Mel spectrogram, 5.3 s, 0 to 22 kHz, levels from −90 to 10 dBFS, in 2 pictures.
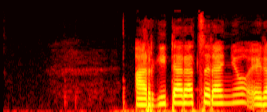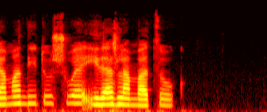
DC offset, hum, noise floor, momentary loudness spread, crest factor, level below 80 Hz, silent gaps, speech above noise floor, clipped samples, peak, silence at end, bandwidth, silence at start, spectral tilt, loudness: under 0.1%; none; -70 dBFS; 10 LU; 18 dB; -40 dBFS; none; 53 dB; under 0.1%; -2 dBFS; 0.95 s; 14 kHz; 1.2 s; -5 dB/octave; -17 LUFS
